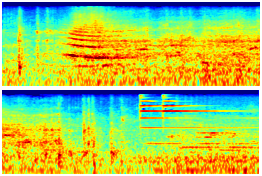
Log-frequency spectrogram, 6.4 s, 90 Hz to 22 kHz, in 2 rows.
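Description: Tamiya Mini 4WD car running on a plastic course, its small electric motor whining and dipping and rising in pitch through the corners, with light ticking as it runs over the track sections.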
